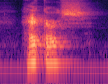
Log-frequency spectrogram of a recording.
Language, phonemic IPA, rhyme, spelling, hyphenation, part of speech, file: Dutch, /ˈɦɛ.kərs/, -ɛkərs, hackers, hac‧kers, noun, Nl-hackers.ogg
- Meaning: plural of hacker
